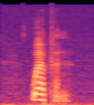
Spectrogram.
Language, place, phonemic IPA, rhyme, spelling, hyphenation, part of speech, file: English, California, /ˈwɛp.ən/, -ɛpən, weapon, weap‧on, noun / verb, En-us-weapon.ogg
- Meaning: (noun) 1. An instrument of attack or defense in combat or hunting, e.g. most guns, missiles, or swords 2. An instrument or other means of harming or exerting control over another 3. A tool of any kind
